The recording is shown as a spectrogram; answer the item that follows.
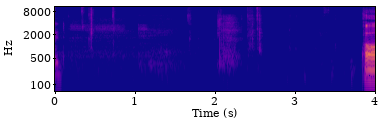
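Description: A few faint computer mouse clicks in the first second, then two softer clicks about two seconds in.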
